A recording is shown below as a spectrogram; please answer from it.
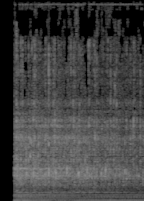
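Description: Audience applauding, with a steady low hum underneath.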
